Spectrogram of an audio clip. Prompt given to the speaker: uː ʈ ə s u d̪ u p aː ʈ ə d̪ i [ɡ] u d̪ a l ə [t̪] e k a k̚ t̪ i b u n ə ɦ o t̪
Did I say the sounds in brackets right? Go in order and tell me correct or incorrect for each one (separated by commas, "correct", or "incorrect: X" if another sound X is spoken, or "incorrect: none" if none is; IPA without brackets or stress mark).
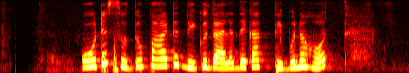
correct, incorrect: d̪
